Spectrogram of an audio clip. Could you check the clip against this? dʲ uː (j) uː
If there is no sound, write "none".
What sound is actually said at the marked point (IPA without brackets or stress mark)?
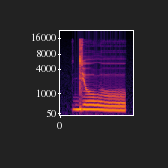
w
